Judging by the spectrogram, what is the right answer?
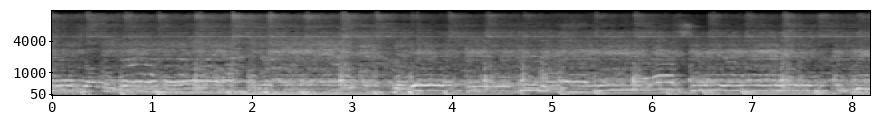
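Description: Live rock band playing: a Telecaster-style electric guitar and a bass guitar over drums, with a steady cymbal beat.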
